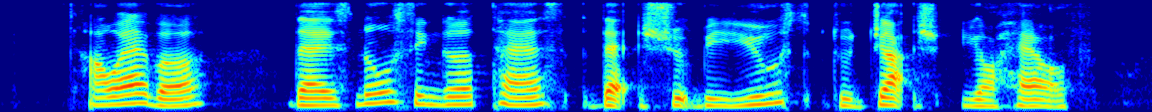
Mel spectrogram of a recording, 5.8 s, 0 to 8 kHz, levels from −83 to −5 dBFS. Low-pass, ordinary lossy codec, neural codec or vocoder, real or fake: 7.2 kHz; none; vocoder, 22.05 kHz, 80 mel bands, HiFi-GAN; fake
